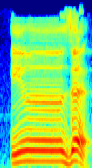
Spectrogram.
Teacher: مرقق اي لا تقل ا ان هكذا عند الوقف عند الوصل هذه النون الساكنه ستخف لوقوع زاي بعدها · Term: النون المخفاه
